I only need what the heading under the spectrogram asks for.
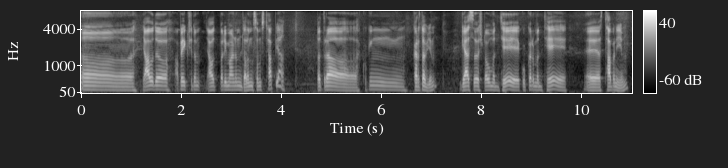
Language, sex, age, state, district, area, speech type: Sanskrit, male, 18-30, Karnataka, Uttara Kannada, rural, spontaneous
